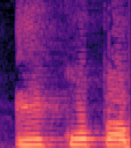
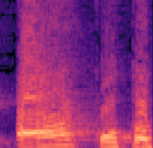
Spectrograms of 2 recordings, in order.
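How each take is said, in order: First: First একতা with closed "e", as "e kota"; একতা opening on a narrow "e"; spelling pronunciation. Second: Second একতা with open "ae", as "ae kota"; একতা opening on a wide, drawn-out "ae"; everyday pronunciation. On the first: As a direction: slowly say একতা with pure "e". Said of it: "একতা বলি নাকি একতা বলি". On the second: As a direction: slowly open the first vowel of একতা to "ae". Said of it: "আমরা বলি একতা". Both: Shown as a demonstration.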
